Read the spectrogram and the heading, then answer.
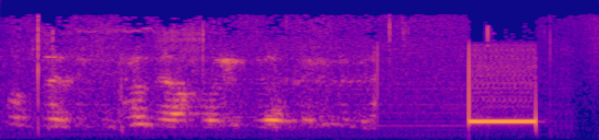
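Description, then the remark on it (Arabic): A steady, loud telephone tone sounds for about half a second near the end as a call drops, following a stretch of muffled, crackly voices on a phone line from a caller in Jordan. “يبدو أن الاتصال انقطع أحبتي الكرام الأخيار.”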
